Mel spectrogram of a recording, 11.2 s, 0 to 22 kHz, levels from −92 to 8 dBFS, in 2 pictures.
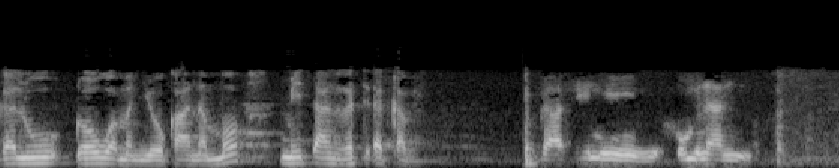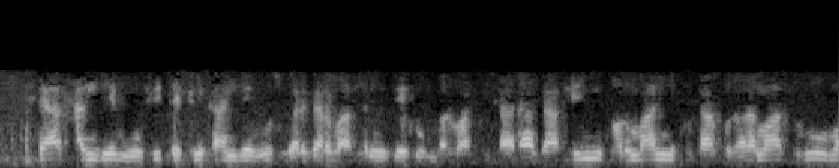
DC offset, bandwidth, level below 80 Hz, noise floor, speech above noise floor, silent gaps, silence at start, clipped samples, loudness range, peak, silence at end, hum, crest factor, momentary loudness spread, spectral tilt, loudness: under 0.1%; 4.1 kHz; -58 dBFS; -56 dBFS; 35 dB; none; 0 s; under 0.1%; 1 LU; -8 dBFS; 0 s; none; 14 dB; 7 LU; -6.5 dB/octave; -22 LUFS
